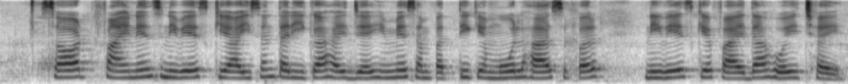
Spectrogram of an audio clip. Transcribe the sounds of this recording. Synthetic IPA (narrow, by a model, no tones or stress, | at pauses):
sɔːʈpʰaːɪnɛ̃ːnsnɪʋeːskeəɪsənt̪əɾiːkaɦɛd͡ʒəɦimẽsə̃mpət̪ːikemoːlɦaːspəɾ | nɪʋeːskefaːɪd̪aɦoet͡ʃʰɛ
